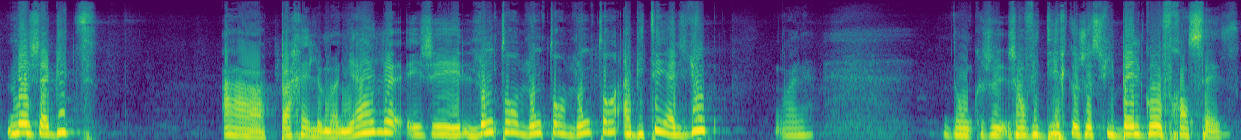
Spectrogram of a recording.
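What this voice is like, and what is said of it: Slight Belgian French accent. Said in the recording (French): “J'ai un petit accent qui vient de Belgique.”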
